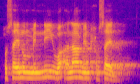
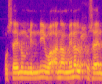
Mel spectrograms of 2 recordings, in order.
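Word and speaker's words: حسين مني وأنا من حسين: को वो हदीस याद हुसैन मिन्नी व अना हुसैन आमतौर से इस हदीस को लोग हुसैन मिनी्नी वन हुसैन पढ़ते हैं। हालांकि इसका सही प्रोनाउंसिएशन हुसैन मिन्नी व अना हुसैन हुसैन नहीं अरबी ग्रामर के ऐतबार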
